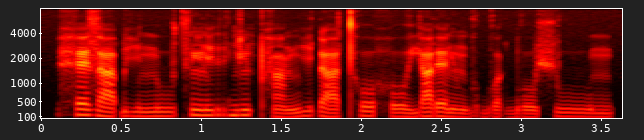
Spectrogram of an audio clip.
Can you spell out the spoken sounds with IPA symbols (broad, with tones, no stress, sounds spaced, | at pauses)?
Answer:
h ɛ˦ z a˨ ɓ i˨ n uː˨ t͡s ĩ˦ ɾ i˦ r ɡ ĩ˦ pʰ ã˨ ŋ i˦ ɗ a˨ tʰ o˦ h oː˨ j a˦ ɾ ɛ˦˨ ɾ ĩ˨ ɡʷ i˨ ɡʷ a˨ ɡ͡b oː˨ ʃ uː˦˨ m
